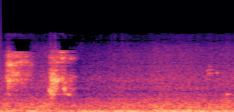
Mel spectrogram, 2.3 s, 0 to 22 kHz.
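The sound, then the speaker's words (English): A 3-pound teacup Yorkie lets out two quick, high-pitched yappy barks, then falls quiet over a low background rumble. “Yeah, the dog. The 3-pound guard dog.”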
